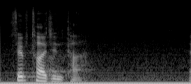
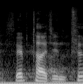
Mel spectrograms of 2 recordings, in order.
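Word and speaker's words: Septuaginta: 이 70인역이라는 것은 라틴어로 셉투아진타, 셉투아진트 뭐 이렇게 발음을 합니다.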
